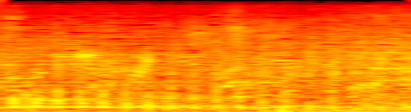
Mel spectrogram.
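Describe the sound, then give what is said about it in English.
A loud helicopter panning across the stereo field, with steady thudding rotor blades and a droning engine hum filling the whole stretch, and faint voices buried underneath. “panning helicopters Michael, through my headphones”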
